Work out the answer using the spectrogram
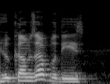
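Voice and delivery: plain

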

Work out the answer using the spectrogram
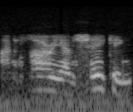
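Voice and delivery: very soft, breathy, barely audible whisper. Retelling posing for a picture while holding his hand: retelling a whisper. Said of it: "and then I whisper".

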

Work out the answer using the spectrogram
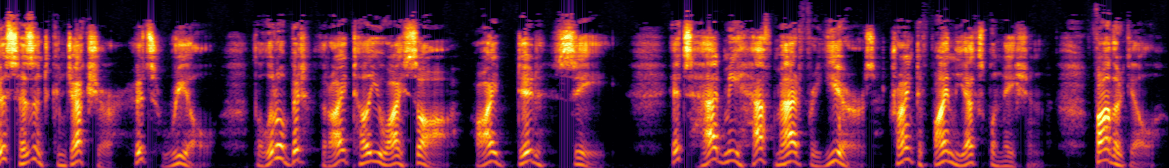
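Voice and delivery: plain

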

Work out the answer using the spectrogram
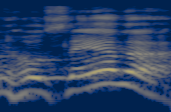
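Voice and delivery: loud, high crowd shout. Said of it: "The people were shouting".

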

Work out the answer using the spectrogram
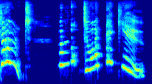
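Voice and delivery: shrill, very high, loud pleading outcry. Sophie cries out to the BFG: crying out. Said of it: "cried Sophie".

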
